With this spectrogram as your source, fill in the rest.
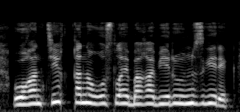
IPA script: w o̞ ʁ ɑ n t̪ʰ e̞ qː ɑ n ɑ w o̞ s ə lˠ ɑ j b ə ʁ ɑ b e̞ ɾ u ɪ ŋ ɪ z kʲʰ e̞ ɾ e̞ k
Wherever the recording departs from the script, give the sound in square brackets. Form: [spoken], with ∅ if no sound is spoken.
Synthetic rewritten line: w o̞ ʁ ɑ n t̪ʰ e̞ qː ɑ n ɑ w o̞ s ə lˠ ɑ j b [ɑ] ʁ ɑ b e̞ ɾ u ɪ [m] ɪ z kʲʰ e̞ ɾ e̞ k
